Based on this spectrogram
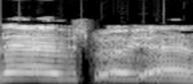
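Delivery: mock very high heated voice. Retelling the stranger threatening them at the water fountain: imitating a raised threatening tone. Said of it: "heighten up his tone with me".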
